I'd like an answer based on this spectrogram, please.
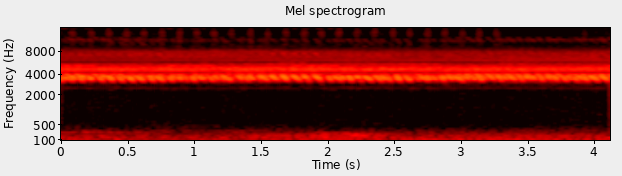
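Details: Bell crickets singing in autumn at Sanuki, Chiba, Japan: a steady, dense high-pitched shimmering trill of many insects, with faint low rumble beneath.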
